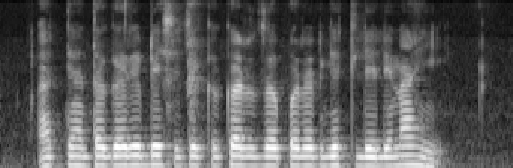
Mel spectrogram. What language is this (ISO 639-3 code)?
mar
